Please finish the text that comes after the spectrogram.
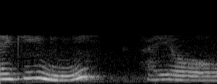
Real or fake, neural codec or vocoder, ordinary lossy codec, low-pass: fake; vocoder, 22.05 kHz, 80 mel bands, WaveNeXt; AAC, 16 kbps; 7.2 kHz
